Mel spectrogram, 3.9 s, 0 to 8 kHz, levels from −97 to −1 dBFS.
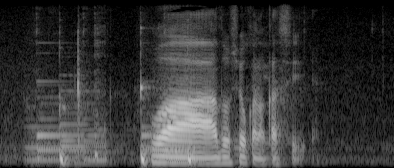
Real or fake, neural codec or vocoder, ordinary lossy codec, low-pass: real; none; AAC, 48 kbps; 7.2 kHz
